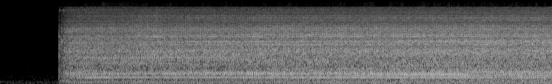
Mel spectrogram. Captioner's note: cutting metal with jigsaw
